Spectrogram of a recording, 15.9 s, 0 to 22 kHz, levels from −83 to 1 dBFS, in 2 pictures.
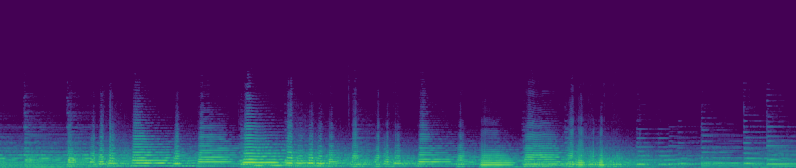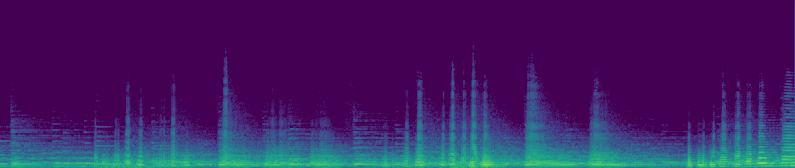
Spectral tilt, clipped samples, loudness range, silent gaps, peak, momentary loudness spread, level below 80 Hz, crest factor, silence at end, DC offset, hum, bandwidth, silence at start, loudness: -5 dB/octave; under 0.1%; 7 LU; none; -6 dBFS; 10 LU; -72 dBFS; 18 dB; 0 s; under 0.1%; none; 12 kHz; 0 s; -24 LUFS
